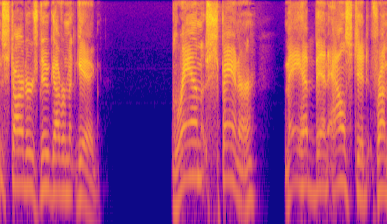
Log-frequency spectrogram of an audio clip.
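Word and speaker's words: Spanier: Is that how you pronounce that, guys? Spanner, yeah.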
